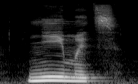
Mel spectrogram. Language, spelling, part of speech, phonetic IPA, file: Ukrainian, німець, noun, [ˈnʲimet͡sʲ], Uk-німець.ogg
- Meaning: 1. German (male person) 2. German Shepherd dog 3. German made car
